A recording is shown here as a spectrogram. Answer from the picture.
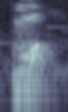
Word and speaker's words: moi: The letters O and I in the same word are pronounced like wa. For example, moi, moi.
